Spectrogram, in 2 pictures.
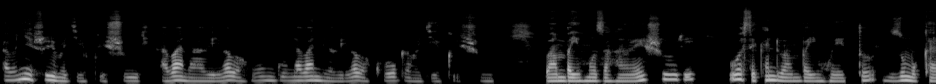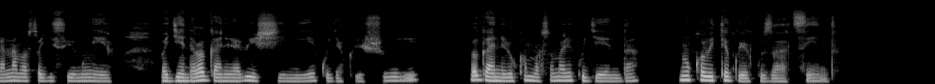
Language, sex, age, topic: Kinyarwanda, female, 18-24, education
